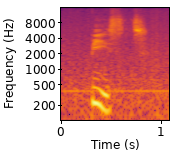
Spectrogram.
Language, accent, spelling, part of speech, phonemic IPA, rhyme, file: English, US, beasts, noun / verb, /biːsts/, -iːsts, En-us-beasts.ogg
- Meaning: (noun) plural of beast; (verb) third-person singular simple present indicative of beast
